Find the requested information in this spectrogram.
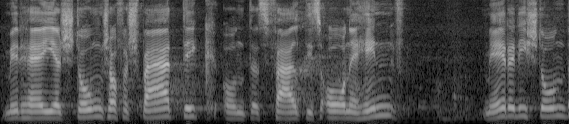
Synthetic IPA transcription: mɪɾɦɛɪəʃtʊnʃofəɾʃpæːtɪɡʊndəsfæltisoːnəɦɪn | meːɾəɾiʃtʊndə

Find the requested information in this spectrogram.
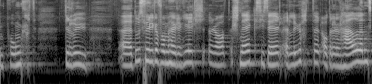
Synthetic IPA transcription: mpʰʊŋkχt | d̥ryː | ʔɛtuːsfyːʁiɡəfɔmɛʁɛɡiːʁɪksraːtʃnɛksiseːɾɛʁlyχtəɔdəʁɛɦalənt

